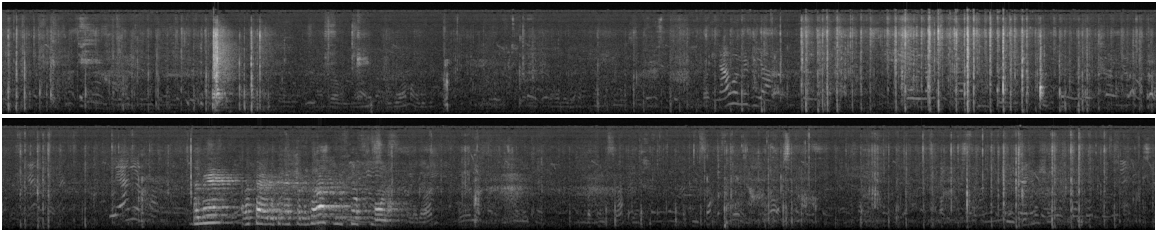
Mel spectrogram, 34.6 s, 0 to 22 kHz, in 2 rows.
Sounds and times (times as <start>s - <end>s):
Horse: 0.0s - 5.7s, 8.8s - 34.6s
Outside, urban or manmade: 0.0s - 34.6s.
